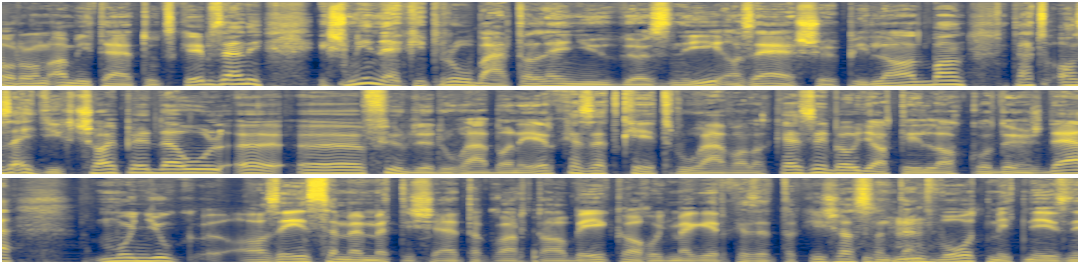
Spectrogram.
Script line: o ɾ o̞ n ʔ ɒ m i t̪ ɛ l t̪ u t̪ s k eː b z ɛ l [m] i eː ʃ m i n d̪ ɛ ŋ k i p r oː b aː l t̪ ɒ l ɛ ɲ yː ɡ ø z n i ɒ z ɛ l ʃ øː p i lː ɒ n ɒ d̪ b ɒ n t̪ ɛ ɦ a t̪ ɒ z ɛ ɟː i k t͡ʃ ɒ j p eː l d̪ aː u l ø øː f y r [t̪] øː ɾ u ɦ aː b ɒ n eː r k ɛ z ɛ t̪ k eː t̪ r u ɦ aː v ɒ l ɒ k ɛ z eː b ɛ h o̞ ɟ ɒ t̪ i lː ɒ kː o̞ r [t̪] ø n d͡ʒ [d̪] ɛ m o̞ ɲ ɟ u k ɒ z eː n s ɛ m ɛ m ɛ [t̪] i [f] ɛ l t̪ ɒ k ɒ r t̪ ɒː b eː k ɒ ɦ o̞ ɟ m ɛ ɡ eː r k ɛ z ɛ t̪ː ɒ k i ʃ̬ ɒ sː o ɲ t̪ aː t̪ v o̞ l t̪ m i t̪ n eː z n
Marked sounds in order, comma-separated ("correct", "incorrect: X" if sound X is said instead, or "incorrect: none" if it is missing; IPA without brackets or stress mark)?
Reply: incorrect: n, incorrect: d̪, incorrect: d̪, correct, correct, incorrect: ʃ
